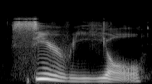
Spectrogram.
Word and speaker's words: cereal: both parts series and 15 has three syllables cereal cereal and it doesn't matter if it's spelled this way or spelled this way it's the same exact sound so that's well let's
